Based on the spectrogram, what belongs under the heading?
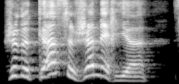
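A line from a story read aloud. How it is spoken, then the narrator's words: Triumphant exclamation. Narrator (French): s'écria-t-elle en redescendant triomphante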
